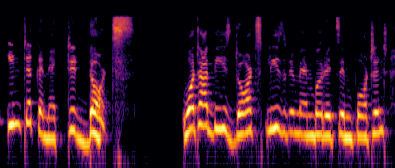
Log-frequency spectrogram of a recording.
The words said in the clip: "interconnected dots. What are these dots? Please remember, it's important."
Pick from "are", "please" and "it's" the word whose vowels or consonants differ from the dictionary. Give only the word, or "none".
none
